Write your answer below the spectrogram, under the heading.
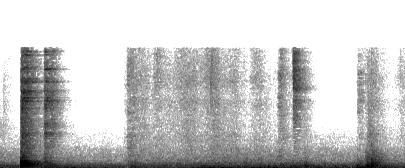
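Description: Unpacking a cardboard shipping box: a sharp knock just after the start, then faint handling and rustling of the packing, and a second, softer knock near the end, over a steady low hum.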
